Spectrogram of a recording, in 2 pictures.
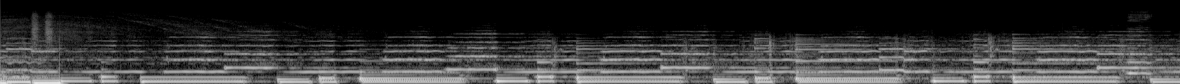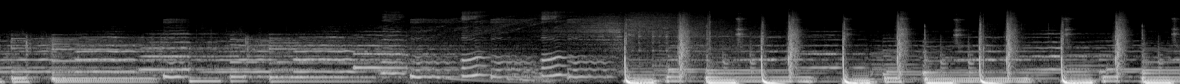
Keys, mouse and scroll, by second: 2.5 ctrl+alt+click, 18.8 alt+click.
